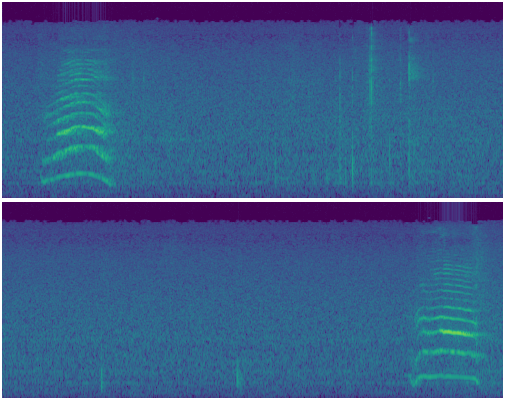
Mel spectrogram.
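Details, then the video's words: Domestic cat meowing before falling asleep: two drawn-out, rising-then-falling meows, one near the start and one near the end, with a quiet gap between holding faint clicks and taps in a small indoor room. "鳴くねこからの眠りねこ。 Meow Meow Maru"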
